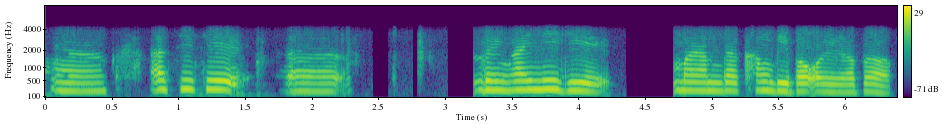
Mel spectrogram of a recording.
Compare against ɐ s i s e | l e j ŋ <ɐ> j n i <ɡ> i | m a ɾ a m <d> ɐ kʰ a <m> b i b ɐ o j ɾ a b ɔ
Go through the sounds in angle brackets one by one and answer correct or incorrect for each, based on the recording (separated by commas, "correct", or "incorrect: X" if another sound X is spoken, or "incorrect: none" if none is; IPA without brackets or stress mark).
incorrect: a, correct, correct, incorrect: ŋ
